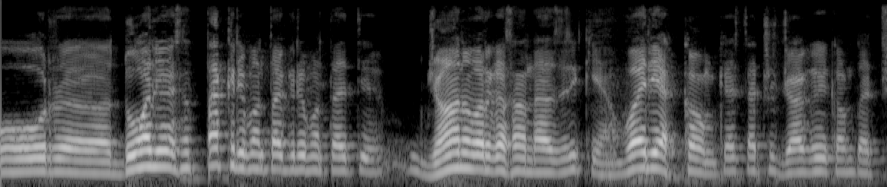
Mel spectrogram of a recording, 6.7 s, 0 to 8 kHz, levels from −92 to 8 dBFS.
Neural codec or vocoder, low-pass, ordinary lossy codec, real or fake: codec, 16 kHz, 16 kbps, FreqCodec, larger model; 7.2 kHz; Opus, 64 kbps; fake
